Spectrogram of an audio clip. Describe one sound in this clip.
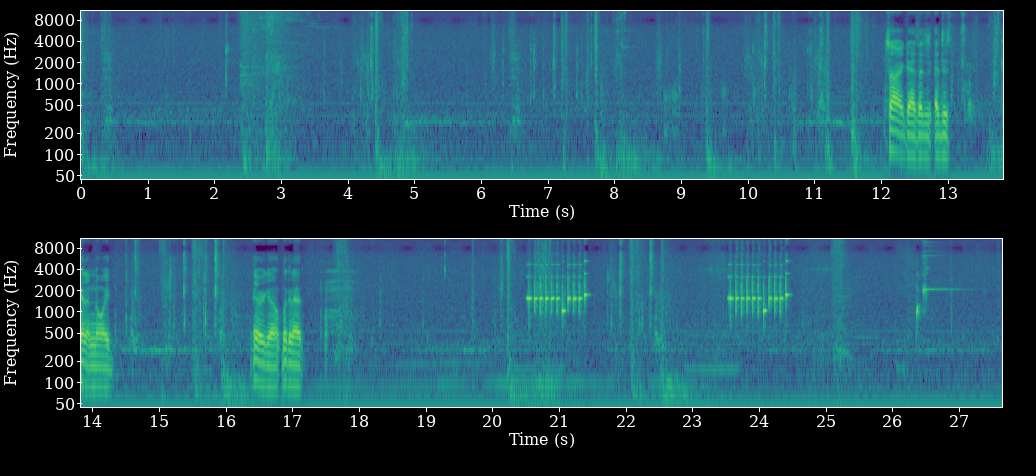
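Quick cartoon punches and sword swipes smack and whoosh in a fast fight.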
